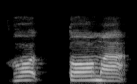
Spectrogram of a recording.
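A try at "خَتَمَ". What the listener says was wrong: khotama, bukan khotoma ya, khotama. Khotama, kemudian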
